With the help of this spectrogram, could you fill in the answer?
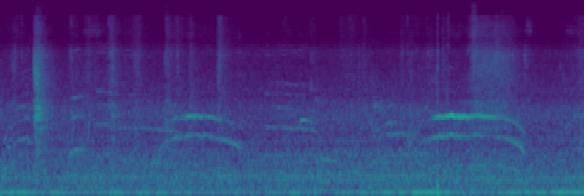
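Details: Cat meowing in a series of arched mews, some overlapping, growing slightly louder toward the end, set against a steady low hum and light background noise.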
